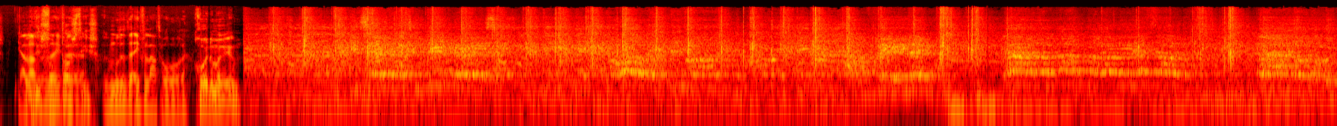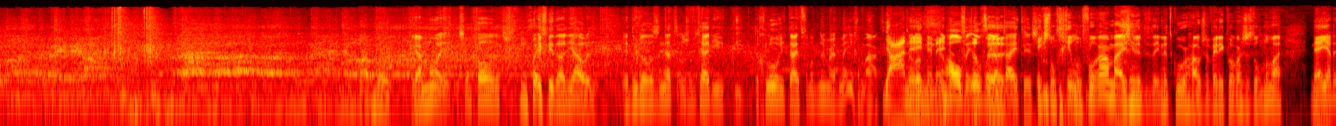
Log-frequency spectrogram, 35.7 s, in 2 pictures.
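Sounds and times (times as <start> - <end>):
speech: 0.0 - 3.6, 24.0 - 35.6
stadium crowd singing along: 3.3 - 26.2
stadium crowd clapping: 3.3 - 31.2
laughter: 22.8 - 27.9, 29.0 - 33.1.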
